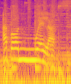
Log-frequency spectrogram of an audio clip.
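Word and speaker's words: Albuñuelas: Casa Azul in Abuñuelas.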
